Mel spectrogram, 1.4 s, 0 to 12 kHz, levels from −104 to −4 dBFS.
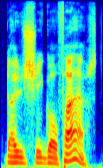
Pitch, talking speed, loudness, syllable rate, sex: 115 Hz, 175 wpm, -18 LUFS, 3.3 syllables/s, male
